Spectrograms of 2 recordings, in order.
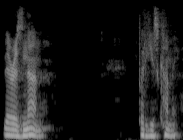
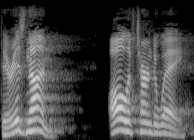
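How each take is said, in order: First: Low, soft, subdued delivery; hushed preaching. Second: Loud, raised preacher's declaration; forceful proclamation. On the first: Preacher giving the message of the prophets, hushed. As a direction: let it sink almost to a hush. Hushed take before the loud repeat. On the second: Preacher declaring that all have turned away, full-force preaching. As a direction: hammer it out to the congregation. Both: Real, not acted.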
